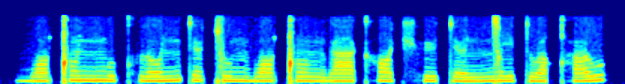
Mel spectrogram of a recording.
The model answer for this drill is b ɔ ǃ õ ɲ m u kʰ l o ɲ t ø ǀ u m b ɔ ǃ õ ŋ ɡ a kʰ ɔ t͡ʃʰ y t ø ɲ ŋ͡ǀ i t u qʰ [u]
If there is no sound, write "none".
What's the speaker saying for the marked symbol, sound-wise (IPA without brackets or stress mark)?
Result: u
